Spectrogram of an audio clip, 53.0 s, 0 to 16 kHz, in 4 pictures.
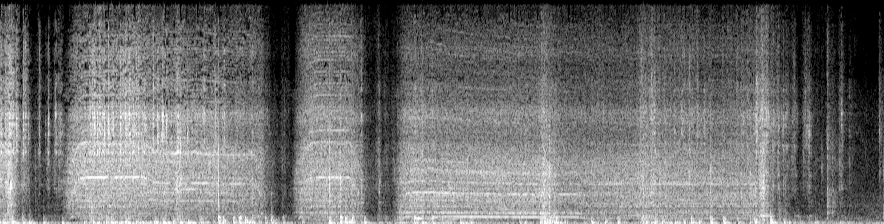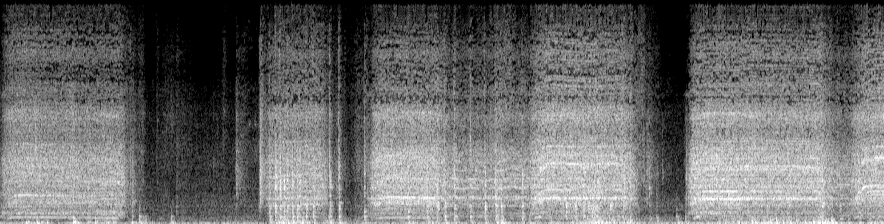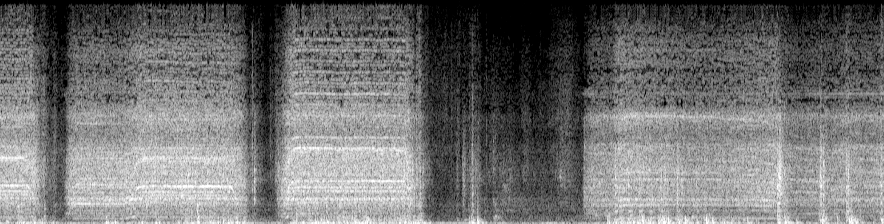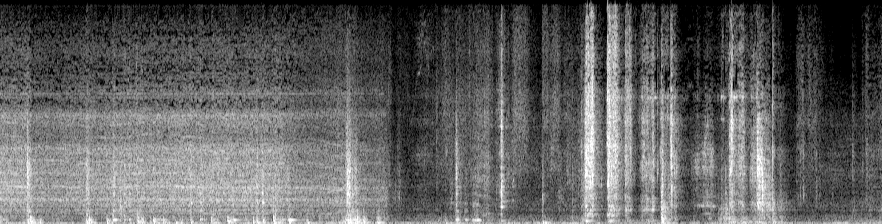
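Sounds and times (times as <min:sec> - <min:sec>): drain auger motor whining: 0:00.0 - 0:11.6, 0:23.6 - 0:32.9, 0:35.4 - 0:45.7.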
